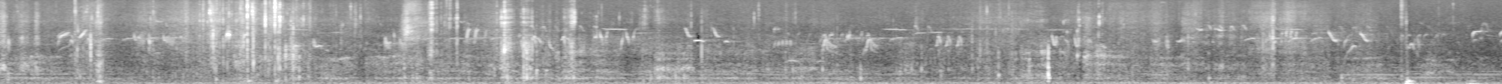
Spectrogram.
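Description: Small birds chirping and calling in short notes over a low outdoor rumble, with a sharp click about fourteen seconds in. Near the end a series of loud low thumps comes in.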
